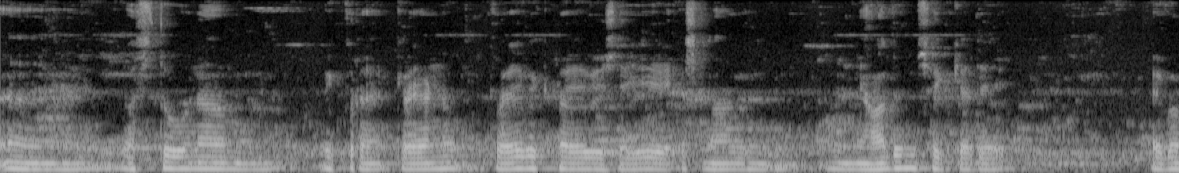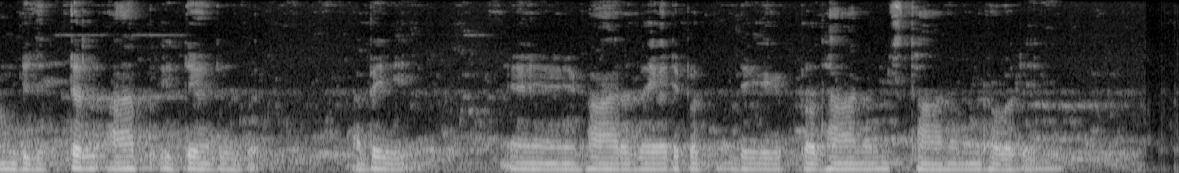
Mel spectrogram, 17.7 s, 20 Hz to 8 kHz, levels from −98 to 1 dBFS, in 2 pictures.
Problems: constant background noise, continuous background conversations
